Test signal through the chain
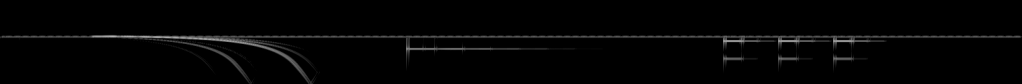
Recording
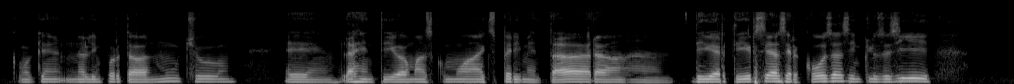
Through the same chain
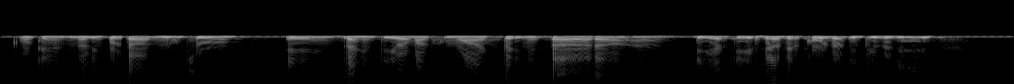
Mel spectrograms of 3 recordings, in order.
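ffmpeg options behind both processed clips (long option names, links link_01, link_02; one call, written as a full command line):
ffmpeg -i in.wav -filter_complex "[0:a]acompressor=threshold=-29dB:ratio=8,aeval=exprs='val(0)+0.00282*(sin(2*PI*60*n/s)+sin(2*PI*2*60*n/s)/2+sin(2*PI*3*60*n/s)/3+sin(2*PI*4*60*n/s)/4+sin(2*PI*5*60*n/s)/5)':channel_layout=same,adynamicsmooth=sensitivity=0.5:basefreq=520,crystalizer=i=4:c=0,afreqshift=-84,asplit=2[link_01][link_02];[link_02]adelay=22,volume=-4dB[link_03];[link_01][link_03]amix=inputs=2:normalize=0,asplit=2[link_04][link_05];[link_05]adelay=163,lowpass=frequency=1700:poles=1,volume=-17dB,asplit=2[link_06][link_07];[link_07]adelay=163,lowpass=frequency=1700:poles=1,volume=0.26[link_08];[link_04][link_06][link_08]amix=inputs=3:normalize=0,lowpass=frequency=3100:width_type=q:width=0.5098,lowpass=frequency=3100:width_type=q:width=0.6013,lowpass=frequency=3100:width_type=q:width=0.9,lowpass=frequency=3100:width_type=q:width=2.563,afreqshift=-3700,volume=6.5dB" out.wav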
